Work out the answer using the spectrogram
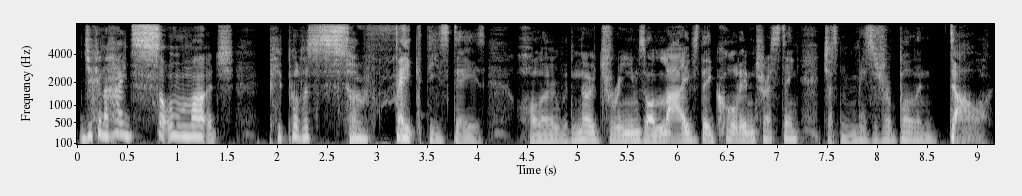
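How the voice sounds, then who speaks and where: A man acts out an obsessive young British yandere streamer in an intimate audio roleplay. His delivery is bratty and needy, swinging widely between hushed menace and insistent pleading. The recording is very dry and close to the listener. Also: mid-range voice, dry recording. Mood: bitter, confiding. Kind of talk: dramatised one-man roleplay addressed to the listener.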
